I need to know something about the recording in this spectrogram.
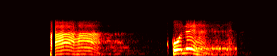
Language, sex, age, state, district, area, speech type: Hindi, female, 60+, Uttar Pradesh, Varanasi, rural, conversation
